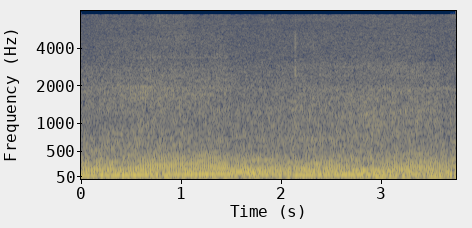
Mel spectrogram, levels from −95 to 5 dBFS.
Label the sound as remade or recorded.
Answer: recorded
